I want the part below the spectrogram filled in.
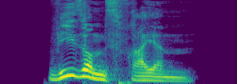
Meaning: strong dative masculine/neuter singular of visumsfrei
- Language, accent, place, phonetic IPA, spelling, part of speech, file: German, Germany, Berlin, [ˈviːzʊmsˌfʁaɪ̯əm], visumsfreiem, adjective, De-visumsfreiem.ogg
